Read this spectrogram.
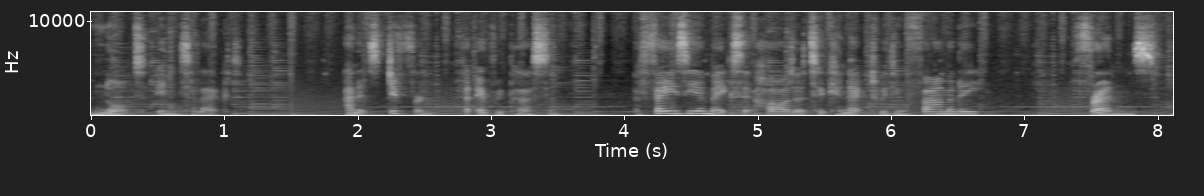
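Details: Adult female speaker with background music; ordinary speech.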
